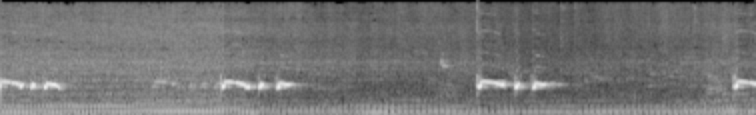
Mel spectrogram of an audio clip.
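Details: Local zebra dove (perkutut) singing in the 'dor krosing' style: short bursts of clipped, falling cooing notes about every two and a half seconds, with a low rumbling hum underneath.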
